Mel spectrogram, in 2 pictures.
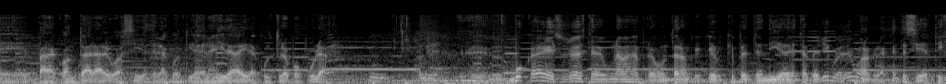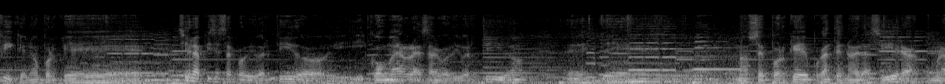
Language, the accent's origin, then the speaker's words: Spanish; Argentina; cómo nos relacionamos los argentinos con la comida, ¿no?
